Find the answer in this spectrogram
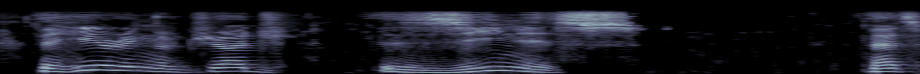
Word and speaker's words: Xinis: refusing compliance and D the hearing of Judge Zenis. That's how it's pronounced.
